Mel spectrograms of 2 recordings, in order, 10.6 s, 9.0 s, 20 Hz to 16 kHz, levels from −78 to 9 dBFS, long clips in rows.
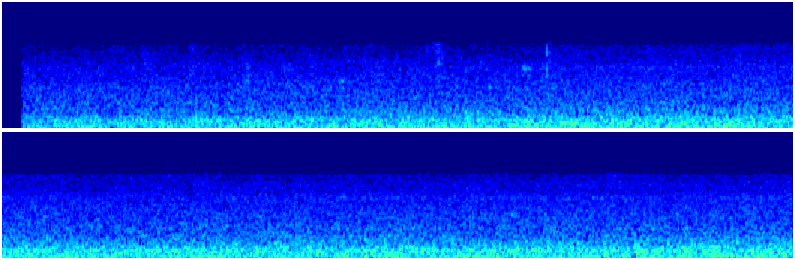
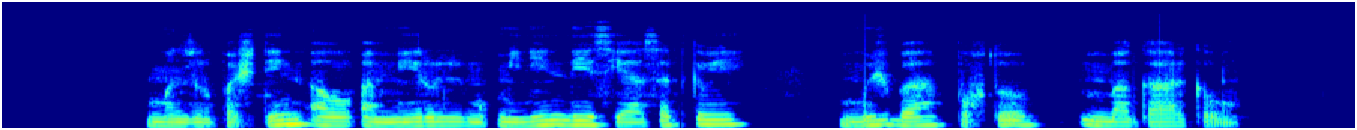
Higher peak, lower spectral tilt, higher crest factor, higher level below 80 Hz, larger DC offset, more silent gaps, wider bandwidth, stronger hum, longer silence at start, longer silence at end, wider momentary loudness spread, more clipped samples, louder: second, -28 dBFS vs -18 dBFS; about the same, -6 dB/octave vs -7 dB/octave; about the same, 14 dB vs 16 dB; first, -48 dBFS vs -70 dBFS; neither; second, none vs 5.50-5.58 s, 7.12-7.17 s; second, 4.8 kHz vs 9 kHz; neither; second, 0.15 s vs 0.95 s; second, 0 s vs 0.8 s; second, 4 LU vs 10 LU; neither; second, -42 LUFS vs -33 LUFS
